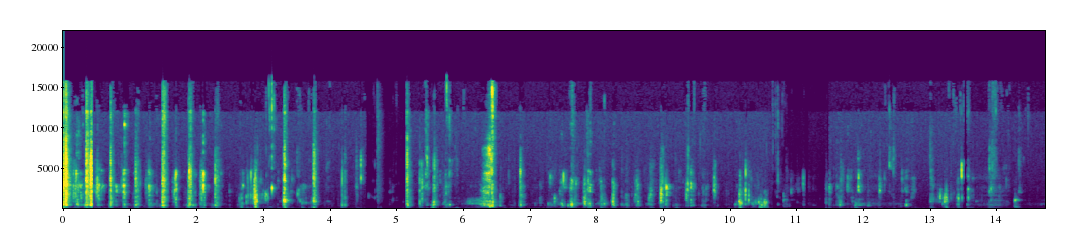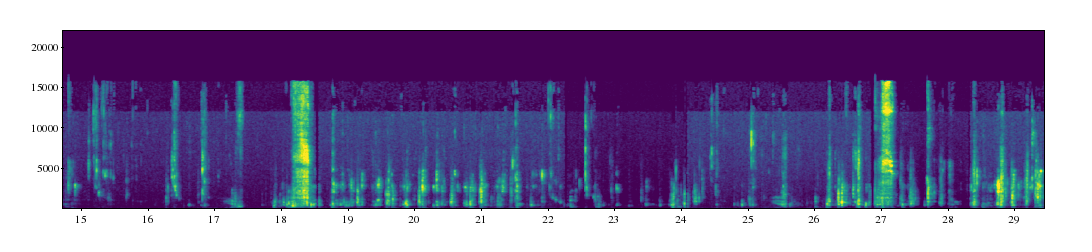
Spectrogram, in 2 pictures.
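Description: Close-miked chewing and biting of mouthfuls of egg tteokbokki, chewy rice cakes and boiled eggs in thick sauce, with wet mouth sounds. The chewing comes in bursts with short pauses between, and one sharper, louder bite about two-thirds of the way through.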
